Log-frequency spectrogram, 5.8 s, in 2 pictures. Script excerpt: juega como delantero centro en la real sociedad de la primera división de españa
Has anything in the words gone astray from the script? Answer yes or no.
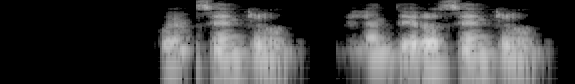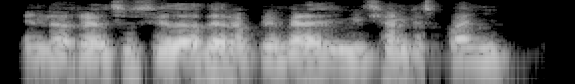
yes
